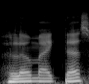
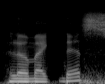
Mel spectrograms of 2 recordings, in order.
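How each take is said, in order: First: The recording is louder and fuller. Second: The recording is quieter and duller.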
